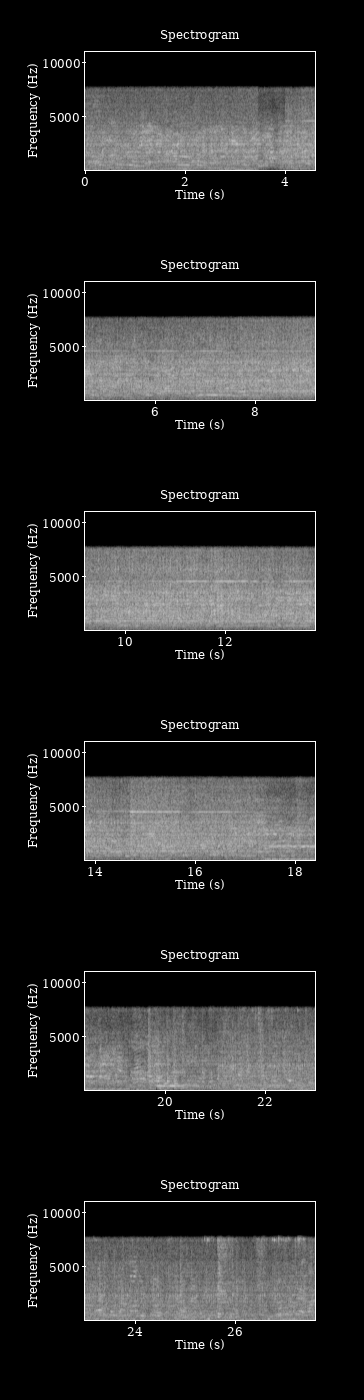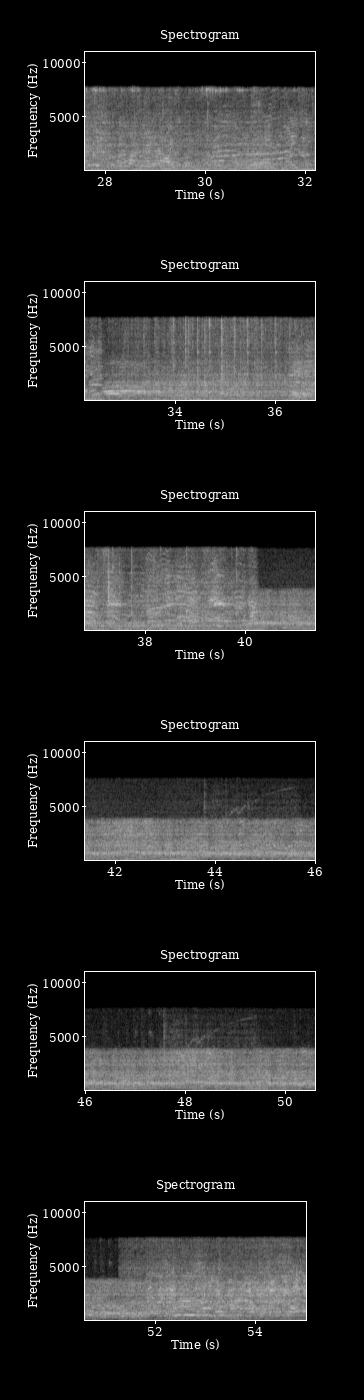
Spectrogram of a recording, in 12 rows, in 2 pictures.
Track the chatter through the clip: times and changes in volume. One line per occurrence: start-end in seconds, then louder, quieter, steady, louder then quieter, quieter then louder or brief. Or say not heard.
0.0-54.9 steady.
